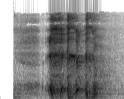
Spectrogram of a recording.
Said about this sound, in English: Forgive my voice and my cough.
